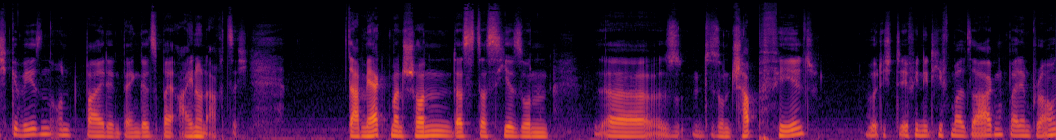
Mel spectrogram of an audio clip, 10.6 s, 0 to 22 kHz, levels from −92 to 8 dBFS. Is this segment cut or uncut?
uncut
